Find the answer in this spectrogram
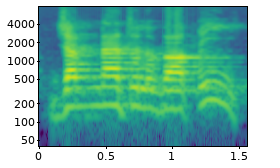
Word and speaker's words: জান্নাতুল বাকি: ফাইজা হুয়াল বাকি, এই জান্নাতুল বাকি কবর স্থানের একটা নাম বাকি, বাকিয়ন যেটা শেষে আইন আছে বাকিয়ন উচ্চারণ হয় জান্নাতুল বাকি, যে লক্ষ লক্ষ এরকম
